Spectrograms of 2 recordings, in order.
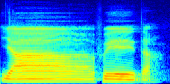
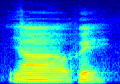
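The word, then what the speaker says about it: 야훼: 저렇게 발음할 리가 없다 그럼 그 사람들 발음 습관상 어떻게 발음할 거 같냐 가장 가능성 있는 것은 야외다 야회 그래서 어떤 성경에는 또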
